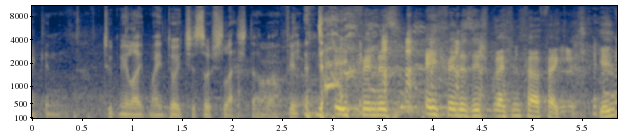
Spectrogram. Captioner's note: laughing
